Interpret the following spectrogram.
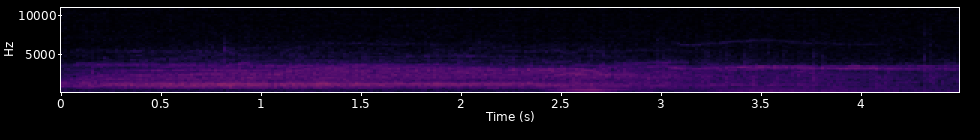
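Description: Concert audience cheering and clapping for a newly introduced band member, slowly fading, with a few high whistles near the end. A short pitched chord sounds about two and a half seconds in, followed by a held note.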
